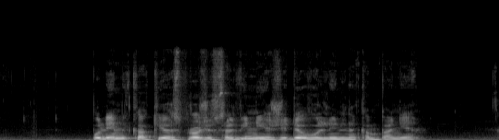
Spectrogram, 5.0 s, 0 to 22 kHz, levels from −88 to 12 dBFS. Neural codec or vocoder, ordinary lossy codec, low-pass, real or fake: none; none; 14.4 kHz; real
